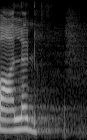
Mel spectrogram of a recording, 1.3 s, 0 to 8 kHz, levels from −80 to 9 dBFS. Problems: constant background noise, echo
